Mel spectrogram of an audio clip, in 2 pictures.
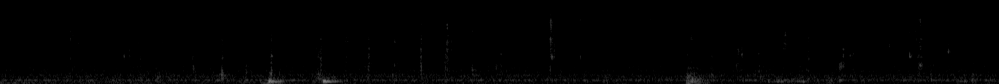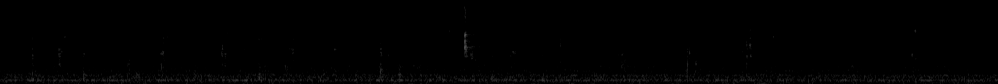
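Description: Quiet close-up eating sounds: faint chewing and mouth sounds as shrimp and mussels from a seafood boil are eaten by hand, with scattered soft clicks of shells being picked apart. Two louder soft knocks come about three seconds in.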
